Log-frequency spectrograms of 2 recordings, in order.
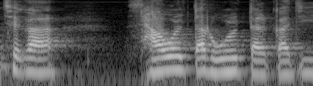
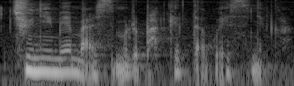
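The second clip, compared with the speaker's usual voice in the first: whispered; 8 dB quieter than usual. Shown as a demonstration. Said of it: "repeated after 예?".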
